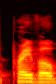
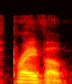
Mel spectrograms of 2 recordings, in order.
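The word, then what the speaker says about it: Prevost: We noticed there was a PO bus. And for those who don't know how to pronounce it, it's PO. Not Post, not Post, not Po.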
